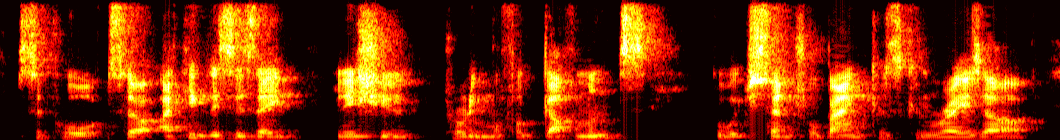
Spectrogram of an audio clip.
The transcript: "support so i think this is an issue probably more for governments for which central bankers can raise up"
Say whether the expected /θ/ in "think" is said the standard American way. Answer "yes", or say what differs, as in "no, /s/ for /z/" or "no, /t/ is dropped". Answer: yes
